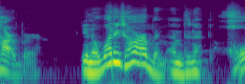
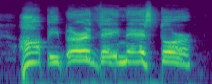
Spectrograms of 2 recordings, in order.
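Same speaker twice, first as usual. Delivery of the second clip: very high, rough, raspy yelling call; 11 semitones higher than usual. Player retelling someone yelling at him at third base on his birthday, retelling someone's yell. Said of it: "I hear somebody yelling at me, the same voice".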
